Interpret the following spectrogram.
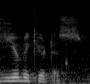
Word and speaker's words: ubiquitous: Yeah, Is that the correct um, pronunciation? I think so. I You be think cautious. the word is ubiquitous.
